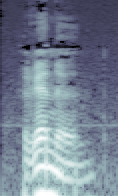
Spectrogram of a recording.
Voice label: "rennen", Dutch

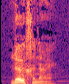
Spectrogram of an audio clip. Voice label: "leugenaar", Dutch

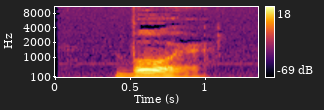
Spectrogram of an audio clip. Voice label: "boor", Dutch

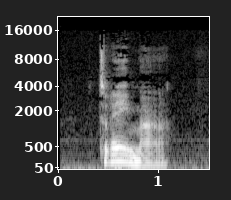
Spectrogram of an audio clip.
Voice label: "trema", Dutch

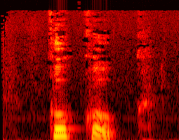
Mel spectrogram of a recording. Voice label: "koekoek", Dutch

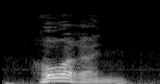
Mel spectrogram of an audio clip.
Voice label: "horen", Dutch

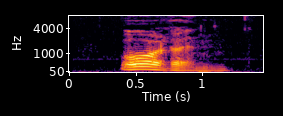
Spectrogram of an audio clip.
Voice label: "oren", Dutch

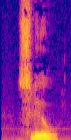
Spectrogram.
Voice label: "sluw", Dutch

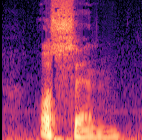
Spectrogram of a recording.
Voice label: "ossen", Dutch

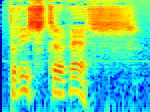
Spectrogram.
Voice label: "priesteres", Dutch

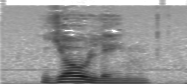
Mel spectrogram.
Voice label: "Joling", Dutch

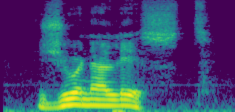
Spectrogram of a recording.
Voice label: "journalist", Dutch

